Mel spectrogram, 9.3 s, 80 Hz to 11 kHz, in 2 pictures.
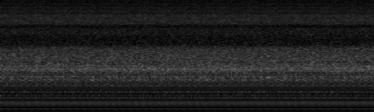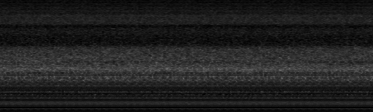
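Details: Aerosol nebulizer running, recorded as a 10-hour continuous white-noise track: a steady, loud mechanical hum and hiss with no breaks.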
